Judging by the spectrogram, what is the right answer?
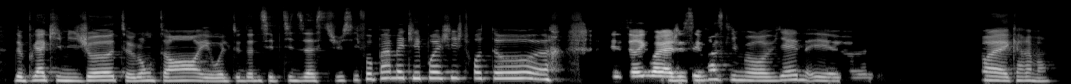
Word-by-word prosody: de 180 Hz, -, +3 dB
plats 190 Hz, +2 st, +2 dB
qui 190 Hz, -1 st, -3 dB
mijotent 185 Hz, +2 st, +1 dB
longtemps 175 Hz, +1 st, 0 dB
et 160 Hz, -2 st, -2 dB
où 155 Hz, 0 st, -1 dB
elle 155 Hz, 0 st, -4 dB
te 165 Hz, -, -8 dB
donne 165 Hz, +1 st, -4 dB
ses 170 Hz, 0 st, -5 dB
petites 170 Hz, +1 st, -6 dB
astuces: 170 Hz, +2 st, -4 dB
«Il 200 Hz, -, -10 dB
faut 255 Hz, +5 st, -1 dB
pas 285 Hz, +5 st, -1 dB
mettre 295 Hz, 0 st, -1 dB
les 285 Hz, -, +3 dB
pois 290 Hz, 0 st, +2 dB
chiches 285 Hz, 0 st, -4 dB
trop 285 Hz, -1 st, -2 dB
tôt», 280 Hz, 0 st, -12 dB
heu, 280 Hz, -3 st, +3 dB, 0.7 s
et 365 Hz, -1 st, -5 dB
c'est -, -, +1 dB
vrai 195 Hz, -, +7 dB
que -, -, -5 dB
voilà, 195 Hz, -2 st, +9 dB
j'ai 180 Hz, +1 st, +2 dB
ces 190 Hz, +2 st, 0 dB
phrases 225 Hz, +2 st, -1 dB
qui 215 Hz, -2 st, -5 dB
me 190 Hz, -2 st, -1 dB
reviennent 185 Hz, +4 st, -1 dB
et 170 Hz, -1 st, -3 dB
heu 155 Hz, -1 st, -13 dB, 1.1 s
Ouais, 185 Hz, -4 st, +2 dB
carrément. 165 Hz, -4 st, -6 dB
180 Hz, 215 wpm, -19 LUFS, 170-215 Hz, 1.1 s, voilà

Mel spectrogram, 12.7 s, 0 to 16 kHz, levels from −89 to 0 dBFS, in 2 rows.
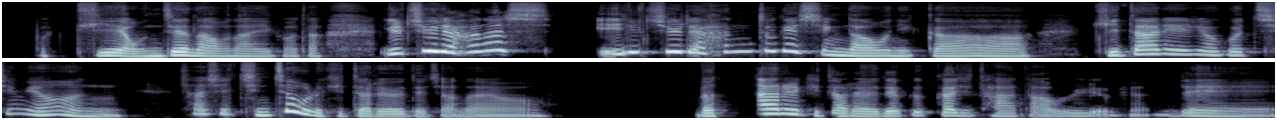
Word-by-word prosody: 막 180 Hz, -4 st, -16 dB
뒤에 195 Hz, -1 st, +1 dB
언제 165 Hz, +8 st, +4 dB
나오나 160 Hz, -4 st, -2 dB
이거 155 Hz, +2 st, -9 dB
다 155 Hz, -, -10 dB, 0.3 s
1 310 Hz, +2 st, +2 dB
주일에 470 Hz, +3 st, +10 dB
1 440 Hz, +6 st, +2 dB
씨 -, -, -8 dB, 0.2 s
1 410 Hz, +1 st, +3 dB
주일에 425 Hz, 0 st, +6 dB
1-2 450 Hz, +6 st, -1 dB
개씩 435 Hz, -, +1 dB
나오니까 170 Hz, -3 st, -2 dB, 0.3 s
기다리려고 250 Hz, -1 st, 0 dB
치면 225 Hz, -, -5 dB, 0.3 s
사실 140 Hz, -1 st, -7 dB
진짜 210 Hz, +2 st, +2 dB
오래 180 Hz, -, +3 dB
기다려야 150 Hz, -3 st, -4 dB
되잖아요. 80 Hz, -, -9 dB, 0.7 s
몇 175 Hz, 0 st, -2 dB
달을 300 Hz, -1 st, +4 dB
기다려야 160 Hz, -7 st, -3 dB
돼요, 160 Hz, +2 st, -2 dB
끝까지 195 Hz, -2 st, -4 dB
다 165 Hz, -3 st, -8 dB
나오려면. 190 Hz, -, -9 dB
네. 165 Hz, -, -7 dB
185 Hz, 295 characters per minute, -23 LUFS, -, 0.7 s, 주일에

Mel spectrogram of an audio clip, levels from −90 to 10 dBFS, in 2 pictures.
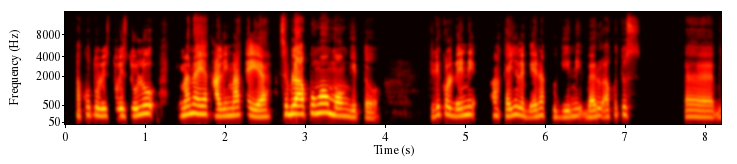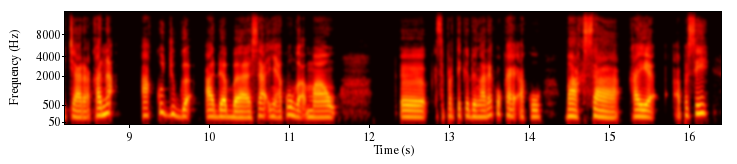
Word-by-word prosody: Aku 220 Hz, -1 st, -7 dB
tulis-tulis 195 Hz, -2 st, -1 dB
dulu, 235 Hz, +6 st, +4 dB, 0.3 s
"Gimana 235 Hz, +5 st, +4 dB
ya 240 Hz, -, +4 dB
kalimatnya 205 Hz, +1 st, +3 dB
ya? 175 Hz, -1 st, +5 dB, 0.2 s
Sebelum 245 Hz, 0 st, +9 dB
aku 255 Hz, +2 st, 0 dB
ngomong," 235 Hz, -9 st, +6 dB
gitu. 155 Hz, -4 st, -7 dB, 0.6 s
Jadi 225 Hz, -, -4 dB
kalau 225 Hz, -2 st, +1 dB
udah 185 Hz, -, +1 dB
ini, 230 Hz, +1 st, -1 dB, 0.3 s
"Ah 205 Hz, -, -3 dB
kayaknya 190 Hz, +5 st, -2 dB
lebih 160 Hz, -, -5 dB
enak 210 Hz, -, -3 dB
begini." 170 Hz, +4 st, -7 dB
Baru 165 Hz, +5 st, 0 dB
aku 180 Hz, -, -5 dB
terus, 225 Hz, -, -8 dB, 0.6 s
eee, 165 Hz, -2 st, -3 dB
bicara. 160 Hz, -2 st, -2 dB
Karena 205 Hz, +6 st, +1 dB, 0.4 s
aku 265 Hz, +7 st, -5 dB
juga 210 Hz, -5 st, -3 dB, 0.2 s
ada 175 Hz, 0 st, +1 dB
bahasanya, 165 Hz, +2 st, 0 dB
aku 220 Hz, +4 st, -4 dB
enggak 175 Hz, -3 st, -1 dB
mau, 160 Hz, -1 st, 0 dB, 0.8 s
eee, 165 Hz, -1 st, +1 dB
seperti 190 Hz, 0 st, -10 dB
kedengarannya 185 Hz, +1 st, -3 dB
kok -, -, -8 dB
kayak 190 Hz, -2 st, -2 dB
aku 170 Hz, -1 st, -8 dB, 0.2 s
paksa, 175 Hz, -4 st, 0 dB
kayak 180 Hz, -, +1 dB, 0.2 s
apa 205 Hz, -, -10 dB
sih, 255 Hz, +3 st, -2 dB
190 Hz, 155 wpm, -24 LUFS, 170-220 Hz, 0.8 s, Sebelum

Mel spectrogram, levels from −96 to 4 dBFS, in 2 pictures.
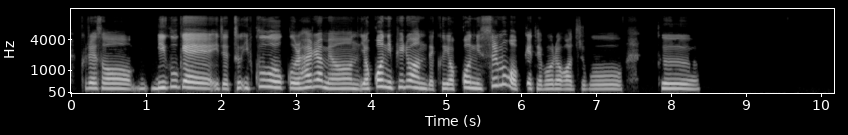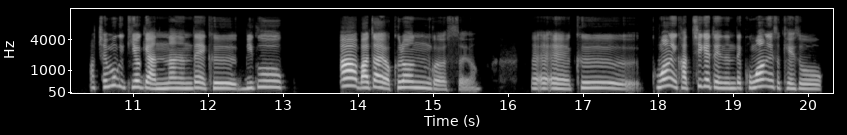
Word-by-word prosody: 그래서 215 Hz, -3 st, -2 dB, 0.2 s
미 220 Hz, +3 st, 0 dB
미국에 245 Hz, -4 st, +2 dB
이제 205 Hz, 0 st, -6 dB
들 235 Hz, +4 st, -8 dB
입국을 235 Hz, -2 st, -1 dB
하려면 215 Hz, -7 st, -1 dB
여권이 250 Hz, +6 st, +2 dB
필요한데 245 Hz, -7 st, -1 dB
그 210 Hz, -, -5 dB
여권이 210 Hz, +3 st, -1 dB
쓸모가 340 Hz, -, -3 dB
없게 195 Hz, +2 st, -5 dB
돼 190 Hz, -2 st, -9 dB
버려 195 Hz, +1 st, -4 dB
가지고 185 Hz, 0 st, -8 dB, 0.4 s
그 210 Hz, -2 st, -2 dB, 2.2 s
아 250 Hz, -, -10 dB
제목이 285 Hz, +5 st, -4 dB
기억이 260 Hz, 0 st, +1 dB
안 210 Hz, -1 st, +3 dB
나는데 225 Hz, +1 st, 0 dB
그 225 Hz, -1 st, +1 dB
미국 265 Hz, +4 st, -3 dB, 0.7 s
아 325 Hz, +1 st, +11 dB
맞아요. 250 Hz, -4 st, +5 dB
그런 255 Hz, -1 st, 0 dB
거였어요. 180 Hz, +1 st, -9 dB, 0.7 s
예예예. 210 Hz, -2 st, -2 dB
그 235 Hz, -3 st, -3 dB, 0.2 s
공항에 295 Hz, +5 st, +3 dB
갇히게 250 Hz, +6 st, 0 dB
되는데 230 Hz, -3 st, -1 dB
공항에서 275 Hz, +3 st, +2 dB
계속 200 Hz, -4 st, -4 dB
225 Hz, 240 characters per minute, -22 LUFS, 205-255 Hz, 2.2 s, 아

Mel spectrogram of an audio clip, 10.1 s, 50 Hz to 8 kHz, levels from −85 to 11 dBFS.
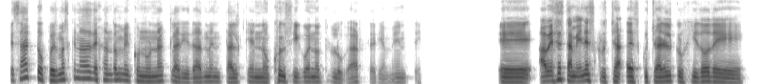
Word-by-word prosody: Exacto, 190 Hz, +2 st, -1 dB
pues, 145 Hz, -2 st, +2 dB
más 165 Hz, +2 st, -2 dB
que 215 Hz, -, -11 dB
nada 195 Hz, -1 st, -1 dB
dejándome 160 Hz, -3 st, -2 dB
con 130 Hz, -2 st, -2 dB
una 130 Hz, +2 st, -1 dB
claridad 110 Hz, -4 st, -2 dB
mental 115 Hz, -3 st, -3 dB
que 120 Hz, +2 st, -7 dB
no 110 Hz, -2 st, -2 dB
consigo 120 Hz, -3 st, -2 dB
en 115 Hz, 0 st, -2 dB
otro 115 Hz, +2 st, -10 dB
lugar 110 Hz, +3 st, -7 dB
seriamente. 105 Hz, +2 st, -17 dB, 1.0 s
Eh, 115 Hz, -1 st, +4 dB
a 120 Hz, -, +3 dB
veces 165 Hz, +6 st, +4 dB
también 130 Hz, 0 st, +5 dB
escuchar- 125 Hz, -4 st, +1 dB
escuchar 120 Hz, -1 st, +2 dB
el 130 Hz, +1 st, +2 dB
crujido 120 Hz, +1 st, 0 dB
de 105 Hz, -5 st, +1 dB
120 Hz, 155 wpm, -22 LUFS, 110-135 Hz, 1.0 s, también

